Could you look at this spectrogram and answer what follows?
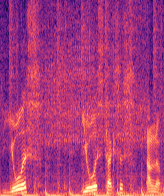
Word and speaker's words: Euless: I think I'm in it's pronounced Ulis Ulis Texas I don't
